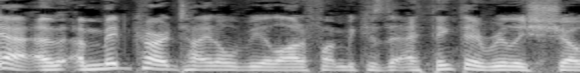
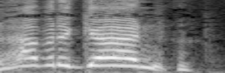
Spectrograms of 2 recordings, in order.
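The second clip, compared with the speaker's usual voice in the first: mock frustrated outburst, belted high and loud. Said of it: "Except in his Irish accent".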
